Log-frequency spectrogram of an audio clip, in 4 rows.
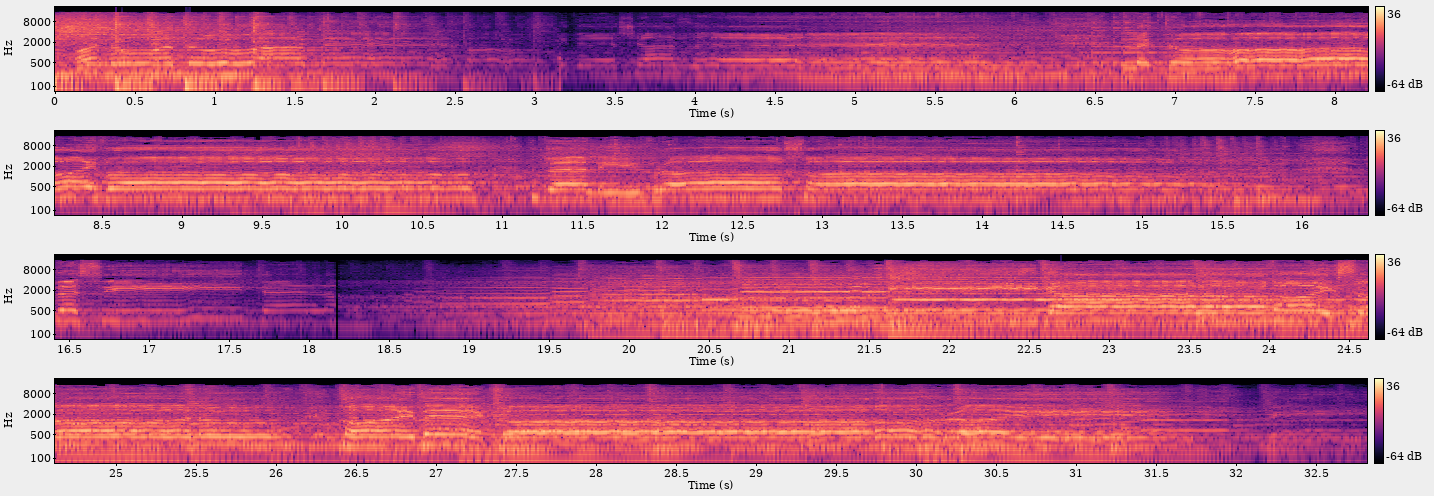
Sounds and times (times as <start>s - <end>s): Music: 0.0s - 32.8s.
